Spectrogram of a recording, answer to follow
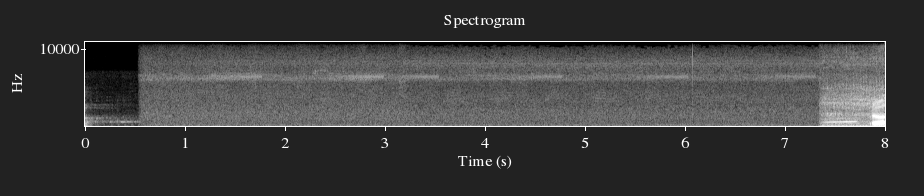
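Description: Faint, steady outdoor background hiss with a thin high whine. Near the end it is cut off by a louder low rumble from an idling motorcycle engine, with a voice.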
